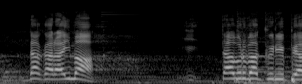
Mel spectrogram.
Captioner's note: speaking japanese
